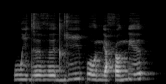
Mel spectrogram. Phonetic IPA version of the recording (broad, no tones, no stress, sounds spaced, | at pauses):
w i d ɘː ɦ ɘː d ɡ iː p oː mʲ ɛ ħ o mʲ ɘ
